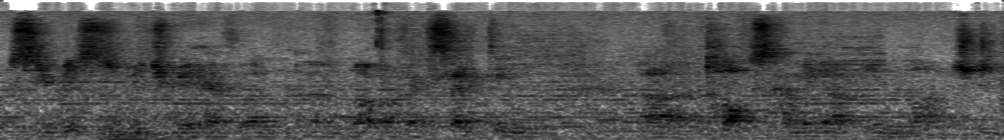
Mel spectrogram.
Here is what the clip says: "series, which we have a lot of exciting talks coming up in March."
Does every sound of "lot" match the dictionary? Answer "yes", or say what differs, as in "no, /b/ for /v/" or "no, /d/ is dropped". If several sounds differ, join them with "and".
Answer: no, /n/ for /l/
